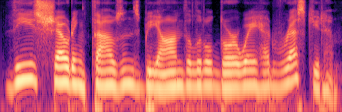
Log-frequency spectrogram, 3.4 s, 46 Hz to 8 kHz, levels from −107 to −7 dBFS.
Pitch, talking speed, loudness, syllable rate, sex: 155 Hz, 175 wpm, -17 LUFS, 4.9 syllables/s, male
